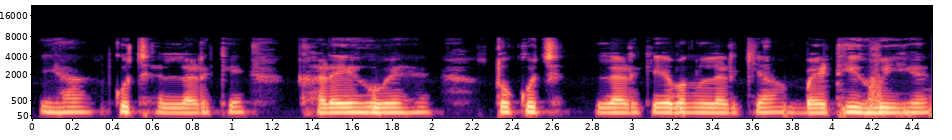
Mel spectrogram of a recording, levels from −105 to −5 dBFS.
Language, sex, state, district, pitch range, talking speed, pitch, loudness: Hindi, male, Jharkhand, Ranchi, 135-145 Hz, 185 wpm, 140 Hz, -17 LUFS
